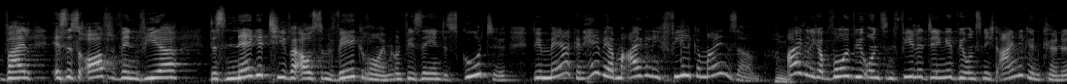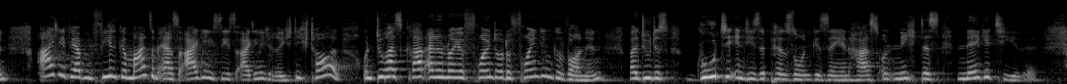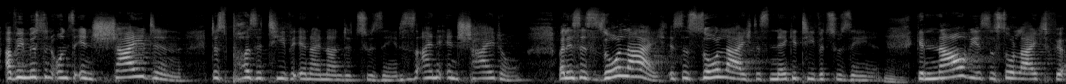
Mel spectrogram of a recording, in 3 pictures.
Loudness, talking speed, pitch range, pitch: -27 LUFS, 200 wpm, 250-325 Hz, 285 Hz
